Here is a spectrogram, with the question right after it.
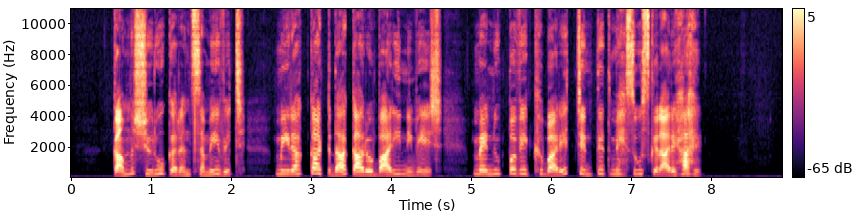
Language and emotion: Punjabi, fearful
